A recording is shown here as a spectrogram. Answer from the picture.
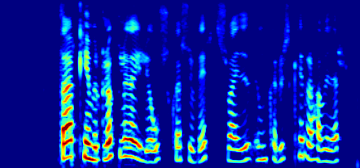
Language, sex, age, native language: Icelandic, female, 20-29, Icelandic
